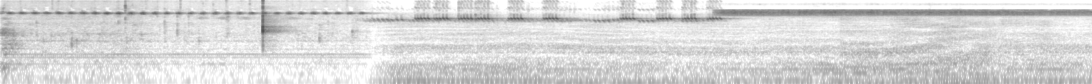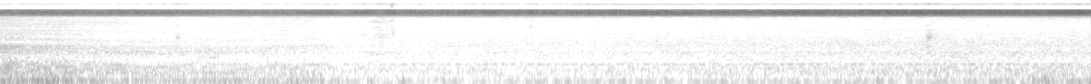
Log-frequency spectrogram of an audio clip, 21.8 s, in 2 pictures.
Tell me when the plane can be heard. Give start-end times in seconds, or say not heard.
3.6-14.3.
